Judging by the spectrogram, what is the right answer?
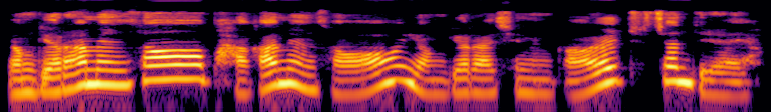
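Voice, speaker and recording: A woman's voice: mid-range voice, very animated, normal speed, no room sound. A woman giving a patient, polite step-by-step crochet tutorial. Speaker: crochet instructor.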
